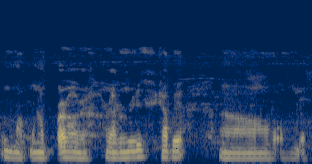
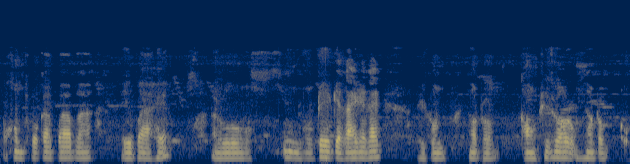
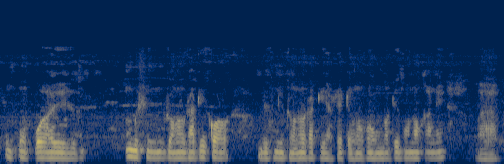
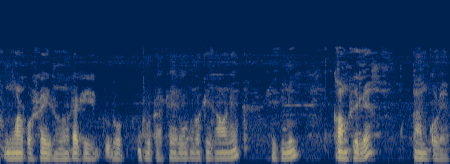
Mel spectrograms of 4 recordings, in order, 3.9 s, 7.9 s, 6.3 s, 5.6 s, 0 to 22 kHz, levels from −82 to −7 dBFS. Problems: constant background noise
